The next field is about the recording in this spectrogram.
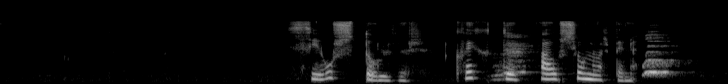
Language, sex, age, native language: Icelandic, female, 40-49, Icelandic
